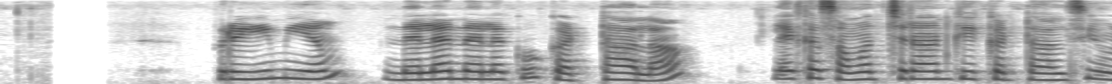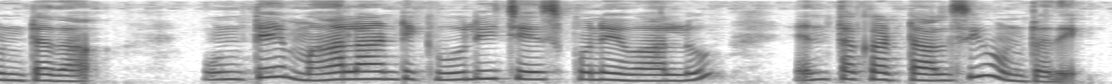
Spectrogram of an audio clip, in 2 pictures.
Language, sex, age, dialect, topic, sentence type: Telugu, female, 25-30, Telangana, banking, question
